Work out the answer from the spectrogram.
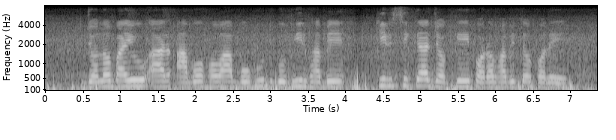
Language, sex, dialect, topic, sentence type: Bengali, female, Jharkhandi, agriculture, statement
